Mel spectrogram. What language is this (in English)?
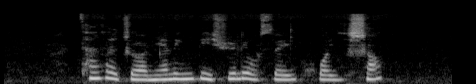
Chinese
